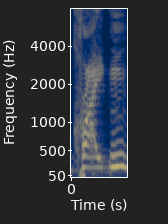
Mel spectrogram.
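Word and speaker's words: Creighton: Let's go Katon or Kraton. I don't even I don't even know how you pronounce it, but I'm a fan. It's Kraton because Tennessee beat them in the tournament two years ago.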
